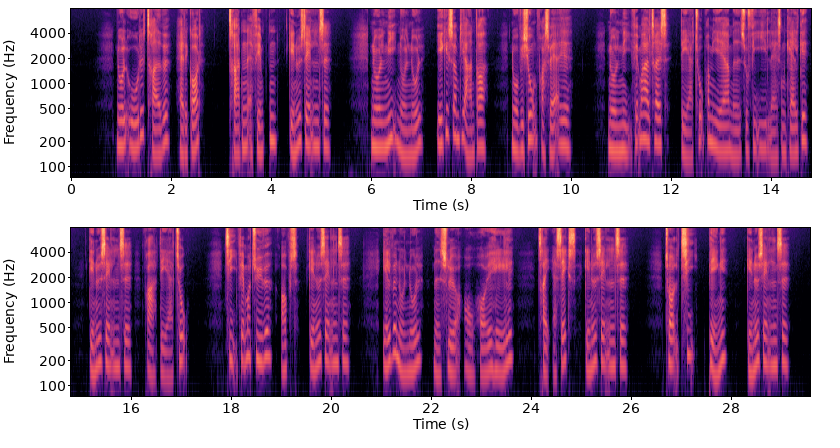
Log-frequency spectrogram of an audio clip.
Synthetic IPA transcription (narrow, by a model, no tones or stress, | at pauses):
nɔ̽lʔɔ̽ːɾət͡sʰʁað̞ˠʋəhæd̥əɡ̥ɒ̽d̥ | t͡sʰʁad̥n̩æfemd̥n̩ | ɡ̥enuðˠsen̰l̩sə | nɔ̽lnḭːnɔ̽lnɔ̽l | e̝ɡ̥əsɒ̽md̥iɑ̈nd̥ʁɐ | noɐʋiɕo̝̰ːnfʁɑ̈sʋæɐ̰jə | nɔ̽lnḭːfem̰ɒ̽hælt͡sʰʁas | d̥e̝̰ːæɐt͡sʰo̝̰ːpʰʁɛmiḛːɐmeð̞ˠso̝filæsn̩kʰælɡ̥ə | ɡ̥enuðˠsen̰l̩sə | fʁɑ̈d̥e̝̰ːæɐt͡sʰo̝̰ː | t͡sʰḭːfem̰ɒ̽t͡sʰyːʋəʔɒ̽b̥s | ɡ̥enuðˠsen̰l̩sə | elʋənɔ̽lnɔ̽l | með̞ˠsløɐ̰ɒʊhɒ̽ɪəɦɛːlə | t͡sʰʁɛ̰ːæseɡ̥sɡ̥enuð̞ˠsen̰l̩sə | t͡sʰɒ̽l̰t͡sʰḭː | pʰeŋə | ɡ̥enuðˠsen̰l̩sə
